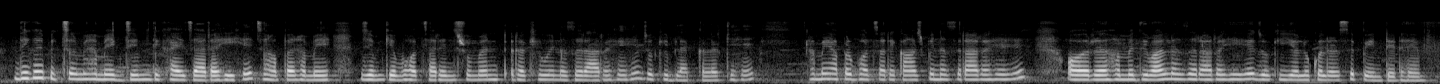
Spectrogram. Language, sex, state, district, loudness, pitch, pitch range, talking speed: Hindi, female, Bihar, Saharsa, -17 LUFS, 220 Hz, 210-230 Hz, 225 wpm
